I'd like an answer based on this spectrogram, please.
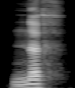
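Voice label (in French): "neuf", French; afrikalan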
